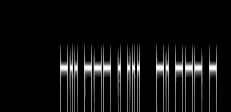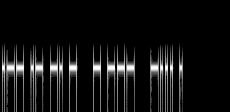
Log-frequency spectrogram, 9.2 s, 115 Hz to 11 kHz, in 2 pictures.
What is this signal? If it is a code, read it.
Morse code, heard as a keyed tone, about 25 wpm, 700 Hz. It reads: DOES NOT WANT TO BE
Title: Sets of 5 Words Encore 25wpm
